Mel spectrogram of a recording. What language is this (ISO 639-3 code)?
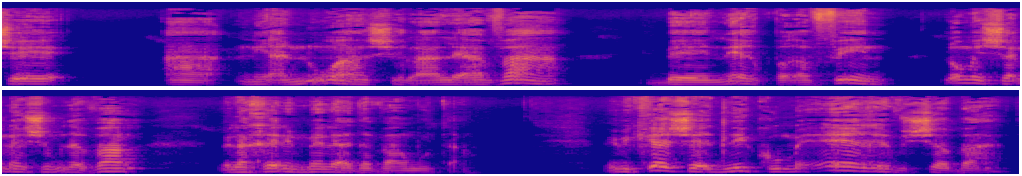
heb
